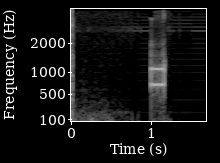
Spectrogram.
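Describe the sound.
A radio repeater sends out a short, clean beep when the transmitter unkeys after tone squelch. It follows a burst of rough noise that cuts off abruptly, and silence comes after it.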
